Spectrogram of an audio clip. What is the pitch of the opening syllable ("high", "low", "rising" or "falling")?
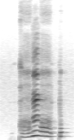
rising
